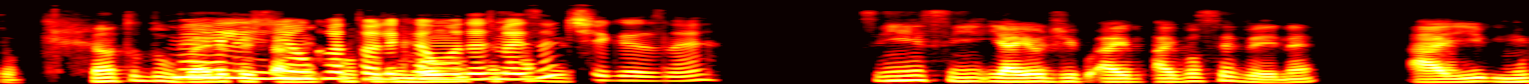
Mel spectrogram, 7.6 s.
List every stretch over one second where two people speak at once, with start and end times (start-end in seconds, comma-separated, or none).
0.8-2.9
